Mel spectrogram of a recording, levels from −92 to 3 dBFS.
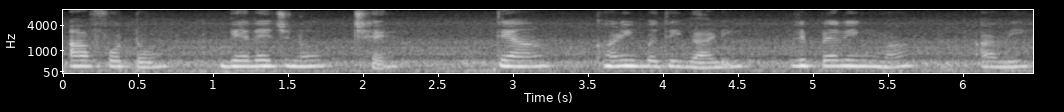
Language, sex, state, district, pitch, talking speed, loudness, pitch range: Gujarati, female, Gujarat, Gandhinagar, 230 Hz, 110 wpm, -16 LUFS, 225-235 Hz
